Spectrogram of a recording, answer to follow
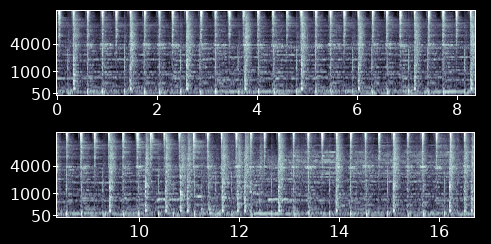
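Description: Drum kit played live with a band: a steady beat of bass drum, snare and cymbal strokes over sustained low bass notes.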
